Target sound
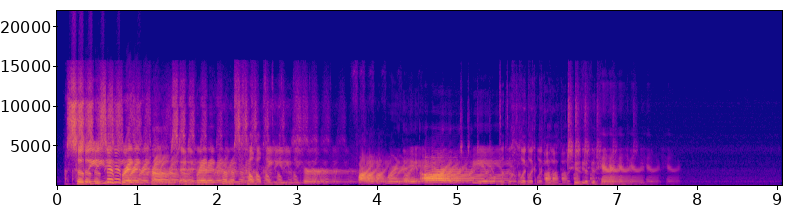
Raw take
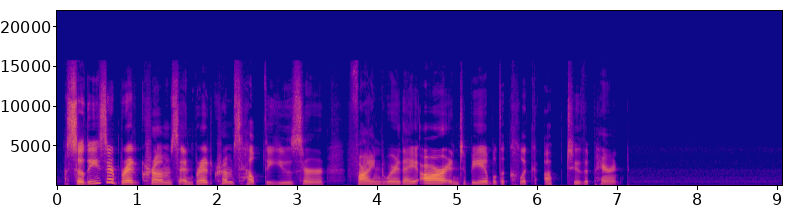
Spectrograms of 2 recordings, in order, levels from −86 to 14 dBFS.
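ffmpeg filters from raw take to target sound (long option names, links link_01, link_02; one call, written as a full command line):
ffmpeg -i in.wav -filter_complex "[0:a]bandreject=frequency=60:width_type=h:width=6,bandreject=frequency=120:width_type=h:width=6,bandreject=frequency=180:width_type=h:width=6,asettb=1/sr,asplit=3[link_01][link_02][link_03];[link_01]atrim=end=2.844[link_04];[link_02]atrim=start=2.84:end=5.5,asetpts=PTS-STARTPTS,afade=type=in:duration=0.004:curve=qsin,afade=type=out:start_time=2.656:duration=0.004:curve=qsin,acrossover=split=350 2100:gain=0.0794 1 0.251[link_05][link_06][link_07];[link_05][link_06][link_07]amix=inputs=3:normalize=0[link_08];[link_03]atrim=start=5.496[link_09];[link_04][link_08]acrossfade=duration=0.004:curve1=hsin:curve2=qsin[link_10];[link_10][link_09]acrossfade=duration=0.004:curve1=qsin:curve2=hsin,asoftclip=type=tanh:threshold=-7dB,aecho=1:1:90|207|359.1|556.8|813.9:0.631|0.398|0.251|0.158|0.1,volume=4dB" out.wav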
